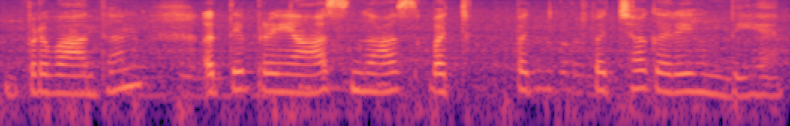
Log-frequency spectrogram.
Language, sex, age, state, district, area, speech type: Punjabi, female, 18-30, Punjab, Mansa, urban, spontaneous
